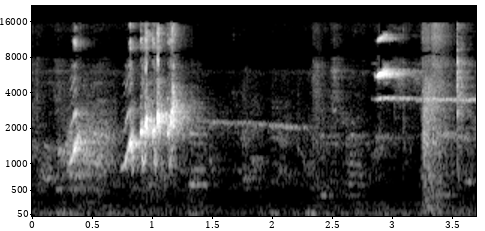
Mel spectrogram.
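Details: White-rumped shama singing, used as a lure to provoke other shamas into song: two quick rising whistled bursts, a long steady thin whistle, then brief high notes and a final rough burst.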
